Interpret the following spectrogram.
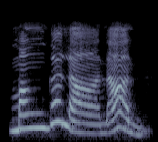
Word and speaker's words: मंगलानां: उच्चारण आधा म, यो मंगलानान, मंगल शब्द सभी को पता है और ना के ऊपर अनुस्वार का उच्चारण आधा न, क्योंकि आगे च आया हुआ है, मंगलानां च मंगलम, लास्ट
